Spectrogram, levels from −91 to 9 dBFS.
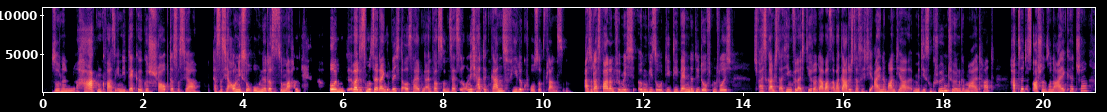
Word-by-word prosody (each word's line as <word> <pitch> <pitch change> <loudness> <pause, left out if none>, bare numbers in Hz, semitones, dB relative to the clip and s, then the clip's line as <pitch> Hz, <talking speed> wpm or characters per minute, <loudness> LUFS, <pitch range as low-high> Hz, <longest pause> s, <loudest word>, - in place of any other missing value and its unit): so 185 0 -3
'nen 175 -1 -3
Haken 240 -6 +4
quasi 175 -2 -1
in 190 - -3
die 185 -1 -5
Decke 195 +2 0
geschraubt. 170 -2 0
Das 180 -2 -2
ist 170 +2 -5
ja 170 -1 -1 0.3
das 185 +1 -4
ist 205 - -2
ja - - 0
auch 200 - +6
nicht 205 -3 +2
so 185 -2 -1
ohne, 185 +2 +1
das 185 0 0
zu 200 - -3
machen. 185 +8 0 0.6
Und 240 0 +8
weil 240 -1 +11
das 220 +1 -2
muss 240 +1 +2
ja 240 - +7
dein 195 0 +5
Gewicht 260 +6 -1
aushalten, 185 0 -1
einfach 190 +2 -3
so 200 +1 -4
'n 195 - -5
Sessel. 195 -1 -3
Und 220 - -2
ich 235 - 0
hatte 220 0 -1
ganz 230 +4 0
viele 235 0 -1
große 200 -2 -7
Pflanzen. - - -6 0.2
Also, 185 +2 +1
das 210 0 +1
war 210 -1 +8
dann 200 0 +1
für 215 +1 -4
mich 215 +1 -3
irgendwie 220 -1 -2
so 210 -1 -2
die 205 -1 -9
die 205 0 -6
Wände, 215 +6 +2
die 230 -2 -5
durften 205 +2 -2
ruhig 205 0 -2 0.5
ich - - -12
weiß 155 0 -2
gar 170 - +4
nicht, 165 0 -6
da - - -1
hing 205 +1 -3
vielleicht - - -1
hier 195 - -2
oder 175 -2 -2
da 165 -1 +3
was, 175 0 +3
aber 195 0 -1
dadurch, 195 +4 +2
dass 205 -2 -7
ich 185 - -10
die - - -5
eine 200 +4 0
Wand 200 -1 0
ja 185 -3 -2
mit 195 -2 -5
diesen 200 -2 -6
Grüntönen 220 - -2
gemalt 170 -1 -4
hat 235 +3 -5 0.3
hatte, 200 +7 +1
das - - -7
war 190 +1 +6
schon 220 +2 -4
so 210 - -5
'n 210 - -4
Eyecatcher 270 +11 -3
200 Hz, 240 wpm, -22 LUFS, 185-220 Hz, 0.6 s, weil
